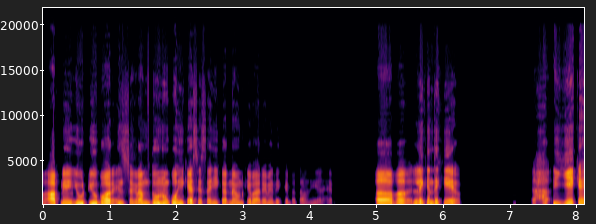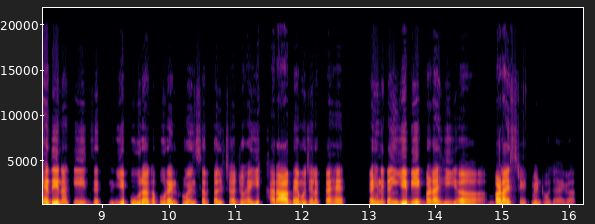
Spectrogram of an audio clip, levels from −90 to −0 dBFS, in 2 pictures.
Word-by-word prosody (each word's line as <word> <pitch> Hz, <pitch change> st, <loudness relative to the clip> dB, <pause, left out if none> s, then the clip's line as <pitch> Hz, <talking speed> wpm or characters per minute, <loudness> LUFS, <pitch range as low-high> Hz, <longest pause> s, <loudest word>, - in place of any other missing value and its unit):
आपने 140 Hz, +2 st, 0 dB
यूट्यूब 135 Hz, +2 st, +1 dB
और 135 Hz, -1 st, +7 dB
इंस्टाग्राम 145 Hz, +3 st, -3 dB
दोनों 165 Hz, +6 st, +3 dB
को 165 Hz, -1 st, +2 dB
ही 170 Hz, -, 0 dB
कैसे 135 Hz, 0 st, 0 dB
सही 125 Hz, -2 st, -8 dB
करना 120 Hz, 0 st, -7 dB
है, -, -, -6 dB
उनके 110 Hz, +2 st, -10 dB
बारे 105 Hz, -1 st, -7 dB
में 110 Hz, 0 st, -14 dB
देखिए 100 Hz, +1 st, -21 dB
बता 100 Hz, +1 st, -25 dB
दिया 95 Hz, +1 st, -30 dB
है। 95 Hz, -, -34 dB, 0.7 s
अ, 170 Hz, +1 st, +7 dB
ब 180 Hz, -2 st, +1 dB
लेकिन 225 Hz, +5 st, 0 dB
देखिए 225 Hz, +3 st, -1 dB, 1.2 s
ह 170 Hz, -, -8 dB
ये 165 Hz, +10 st, +4 dB
कह 180 Hz, -4 st, +3 dB
देना 175 Hz, +3 st, +4 dB
कि 205 Hz, 0 st, -9 dB, 0.2 s
ज़ 130 Hz, -, -4 dB, 0.3 s
ये 175 Hz, -, +2 dB
पूरा 145 Hz, +3 st, 0 dB
का 170 Hz, 0 st, -8 dB
पूरा 155 Hz, 0 st, -2 dB
इन्फ्लुएंसर 130 Hz, -1 st, -8 dB
कल्चर 120 Hz, +3 st, -6 dB
जो 125 Hz, -1 st, -10 dB
है, 130 Hz, -, -5 dB
ये 160 Hz, +3 st, -4 dB, 0.2 s
खराब 115 Hz, +6 st, +5 dB
है 150 Hz, -, +2 dB
मुझे 145 Hz, +2 st, -6 dB
लगता 150 Hz, 0 st, -5 dB
है, 165 Hz, +1 st, -3 dB, 0.4 s
कहीं 180 Hz, +2 st, 0 dB
न 200 Hz, -, -5 dB
कहीं 210 Hz, -4 st, -3 dB
ये 160 Hz, 0 st, +7 dB
भी 185 Hz, +3 st, +1 dB
एक 175 Hz, -6 st, -4 dB
बड़ा 135 Hz, +2 st, +1 dB
ही 165 Hz, +3 st, -6 dB
अ, -, -, -5 dB, 0.4 s
बड़ा 145 Hz, +6 st, +5 dB
स्टेटमेंट 105 Hz, -6 st, -15 dB
हो 95 Hz, -, -18 dB
जाएगा। 95 Hz, 0 st, -21 dB
145 Hz, 205 wpm, -22 LUFS, 125-170 Hz, 1.2 s, और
